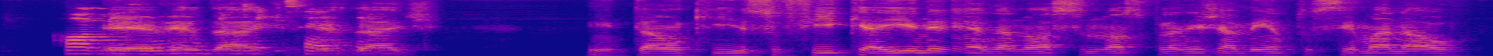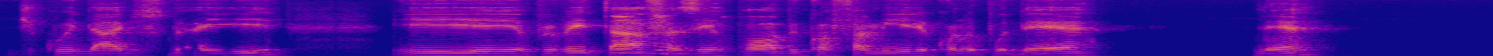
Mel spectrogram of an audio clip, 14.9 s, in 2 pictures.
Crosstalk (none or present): present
